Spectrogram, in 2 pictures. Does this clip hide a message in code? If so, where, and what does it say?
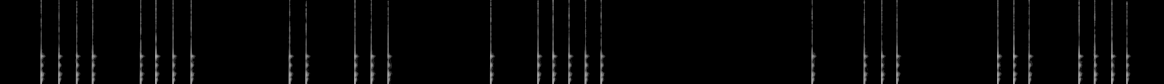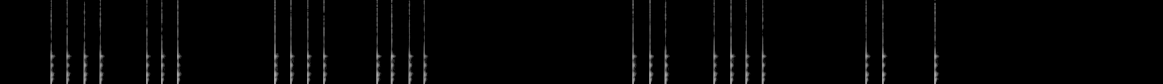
Yes: tap code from 0.4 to 21.0 s, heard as knocks on wood, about 6 knocks a second. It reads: THE COST OF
